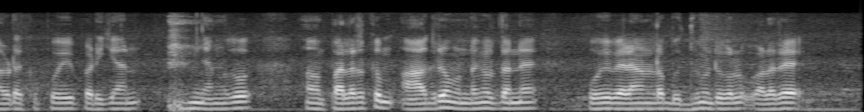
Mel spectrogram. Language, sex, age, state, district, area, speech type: Malayalam, male, 30-45, Kerala, Thiruvananthapuram, rural, spontaneous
